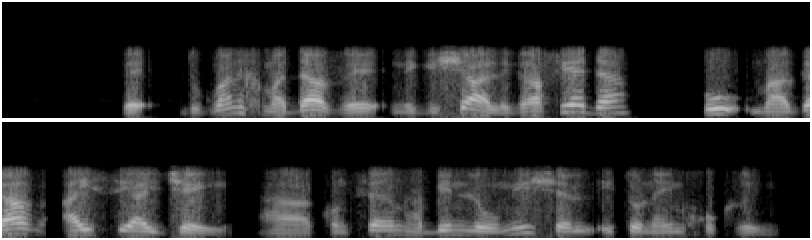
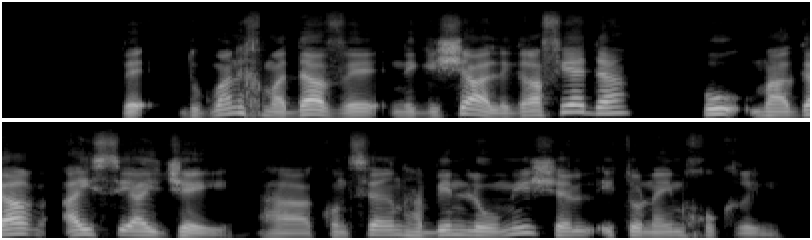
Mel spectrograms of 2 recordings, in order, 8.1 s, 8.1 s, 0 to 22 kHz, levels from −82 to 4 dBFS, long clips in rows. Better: second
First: phone-call audio; poor line; nothing above 4 kHz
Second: none

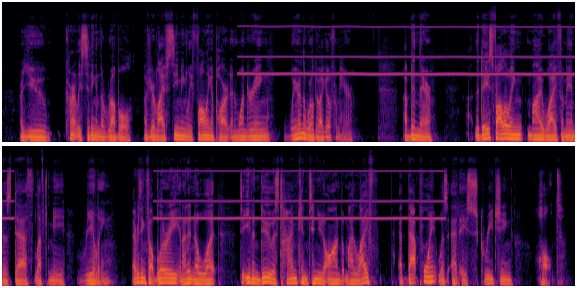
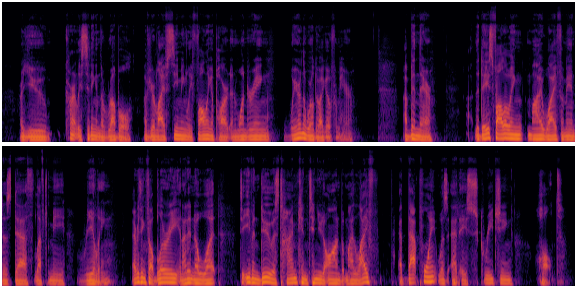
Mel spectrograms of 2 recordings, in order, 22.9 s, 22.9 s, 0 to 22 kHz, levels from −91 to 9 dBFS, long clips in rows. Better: second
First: high-pitched whine; noticeable; from 4.5 to 12 s and from 14 to 20 s; 2.5 kHz, 10 dB below the speech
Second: none

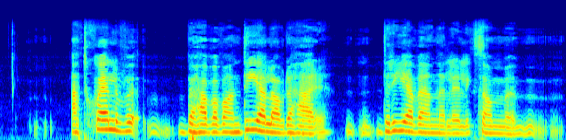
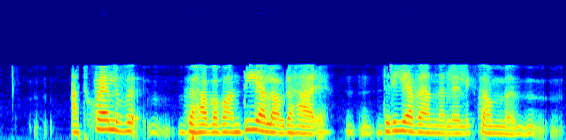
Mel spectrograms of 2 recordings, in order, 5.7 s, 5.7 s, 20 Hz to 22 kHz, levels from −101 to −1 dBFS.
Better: first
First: garbled, watery; slightly; nothing above 11.5 kHz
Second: garbled, watery; badly; nothing above 4 kHz

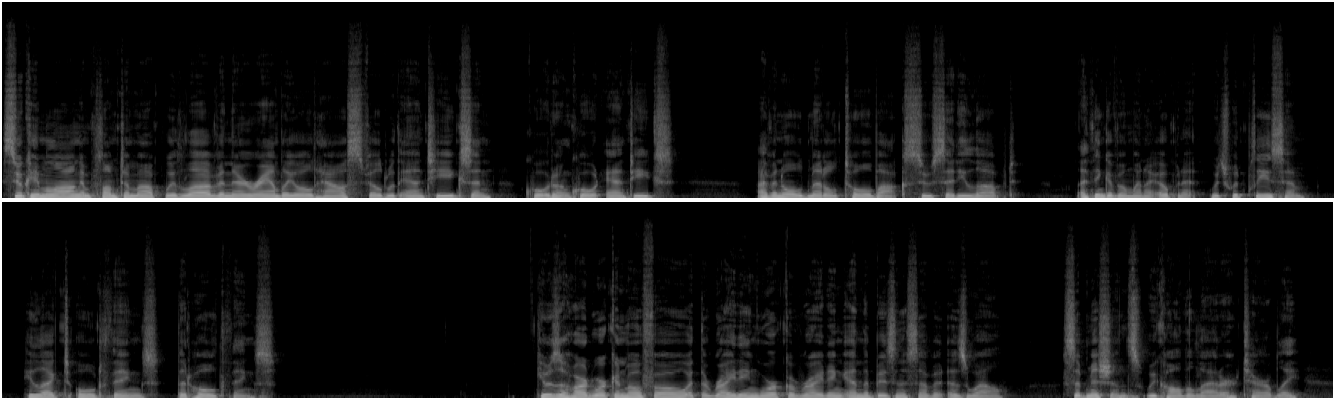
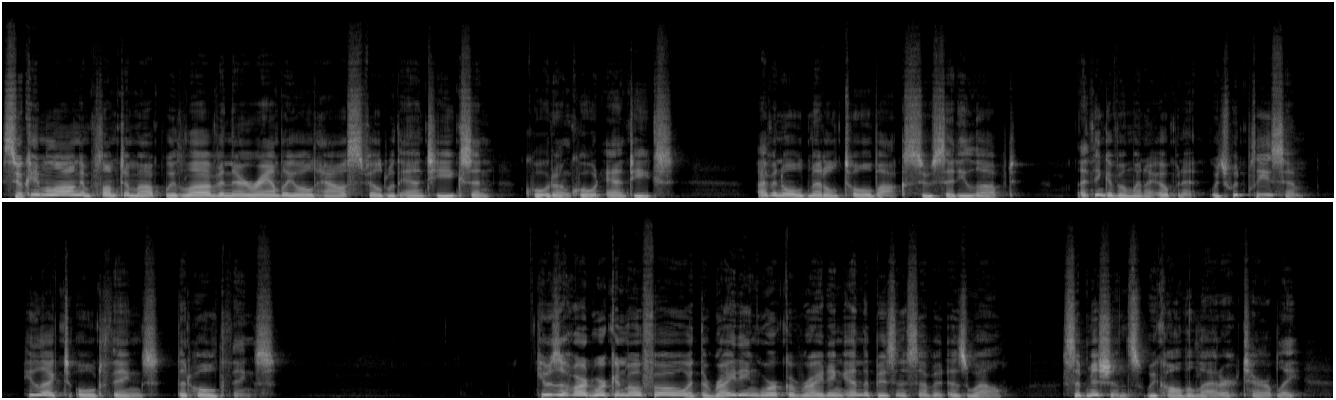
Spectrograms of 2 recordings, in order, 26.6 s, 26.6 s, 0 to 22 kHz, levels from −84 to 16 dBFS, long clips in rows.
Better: first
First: none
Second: thin; very; fading below 300 Hz

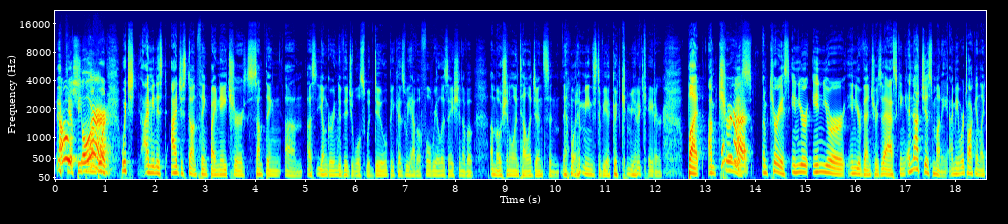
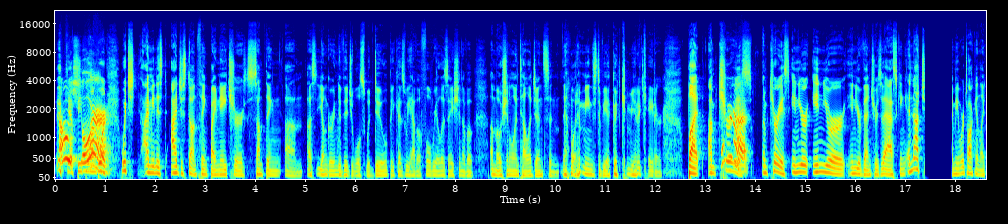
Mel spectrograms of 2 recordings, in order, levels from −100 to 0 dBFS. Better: first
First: none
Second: audio cutting out; at 17 s for 0.5 s

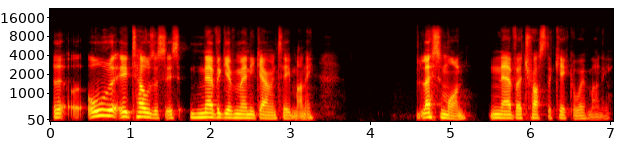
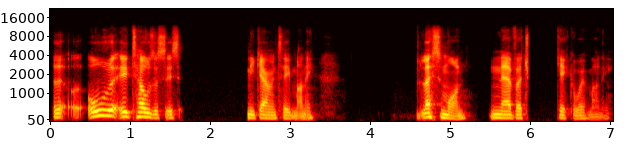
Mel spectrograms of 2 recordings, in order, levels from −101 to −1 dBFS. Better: first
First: none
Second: audio cutting out; at 1.5 s for 1 s and at 6 s

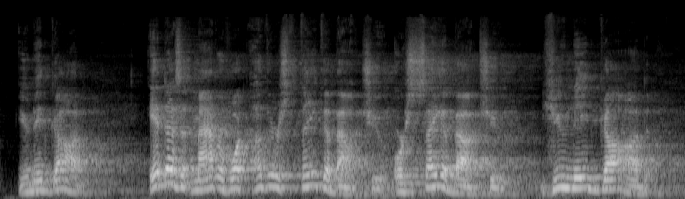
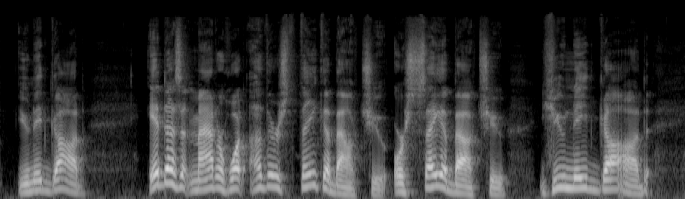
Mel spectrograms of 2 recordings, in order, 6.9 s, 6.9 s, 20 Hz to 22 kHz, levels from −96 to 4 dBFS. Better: second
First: room echo; slight; dies away in 1.6 s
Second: none

